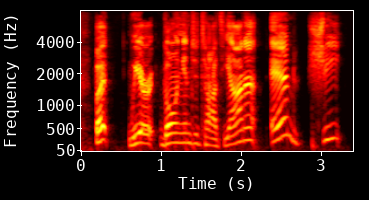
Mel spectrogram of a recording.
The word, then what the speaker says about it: Tatania: Yeah, Tatania, that's how you pronounce it.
